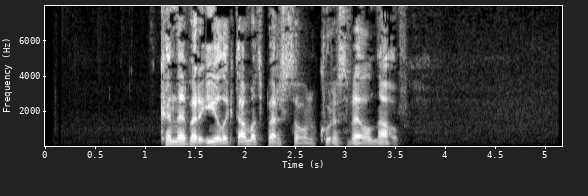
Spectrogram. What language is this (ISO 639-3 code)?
lav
